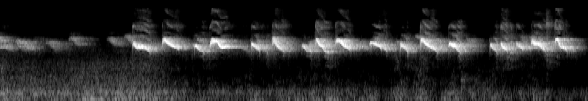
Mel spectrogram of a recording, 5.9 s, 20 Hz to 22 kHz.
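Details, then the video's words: Young white-eye of the Dagger type, kept caged in Singapore, recorded 9 February 2022 as the song matures: quiet high warble rising into a loud, steady run of sharp, rapid twittered phrases. "Mata Puteh Dagger Video 1 buka sing tiong aw studying his progress n maturing"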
